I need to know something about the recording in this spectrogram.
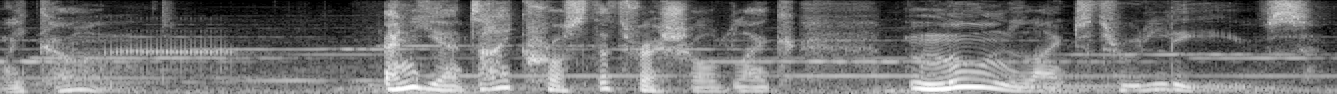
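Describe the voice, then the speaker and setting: Flamboyant, theatrical vampire over music. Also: male voice, medium pitch, very animated, extremely slow. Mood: smug, purring. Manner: arch, dramatic, drawling emphasis. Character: flamboyant, sardonic male vampire spawn, haunted by his master. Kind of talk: theatrical video game voice acting. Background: background music.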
